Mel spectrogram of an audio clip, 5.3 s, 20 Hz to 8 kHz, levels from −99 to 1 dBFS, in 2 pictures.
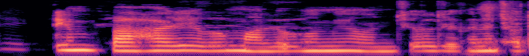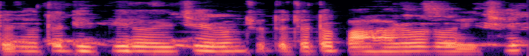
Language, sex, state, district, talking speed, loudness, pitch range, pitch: Bengali, female, West Bengal, Kolkata, 160 wpm, -21 LUFS, 200-215 Hz, 210 Hz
